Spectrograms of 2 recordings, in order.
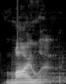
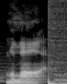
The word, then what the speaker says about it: Milan: county spelled quite like the italian city is pronounced milon mylon not milan but myland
